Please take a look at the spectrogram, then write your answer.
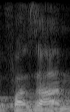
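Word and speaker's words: Fajans: कुछ लोग इसको फजान रूल बोलते हैं, कुछ जो है वो फजान रूल बोलते हैं, कुछ वो फजन रूल बोलते हैं, जो भी आप इसको प्रोनाउंस करें जिस तरह भी। तो एक साइंटिस्ट था 1923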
